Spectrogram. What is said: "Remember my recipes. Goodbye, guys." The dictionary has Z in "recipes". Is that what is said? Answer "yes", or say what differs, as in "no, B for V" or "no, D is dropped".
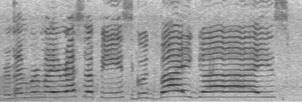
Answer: no, S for Z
